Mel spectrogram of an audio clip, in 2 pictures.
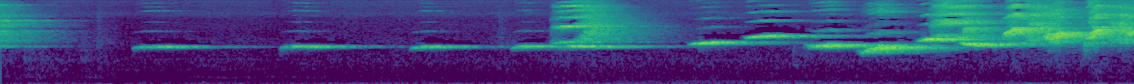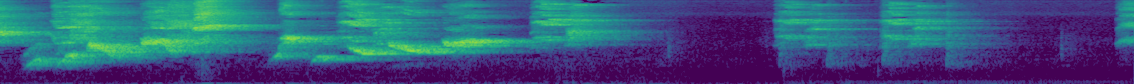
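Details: Caged white-rumped shama of Gunung Leuser origin, Aceh, roused to angry singing by contest recordings. Opens with spaced short whistles, then bursts into a fast, dense run of sweeping, chattering notes before trailing off.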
